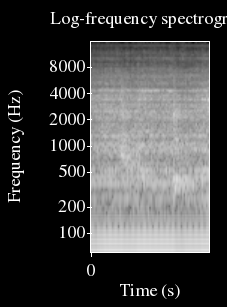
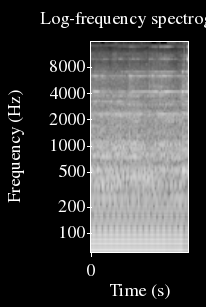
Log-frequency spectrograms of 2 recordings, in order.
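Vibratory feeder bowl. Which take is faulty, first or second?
first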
